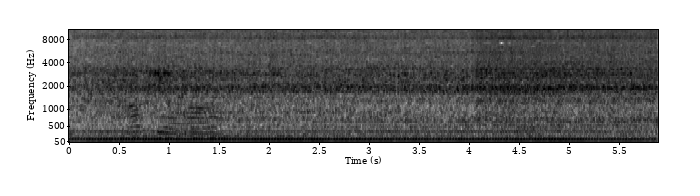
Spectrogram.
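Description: An engine idles nearby with a steady low hum.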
